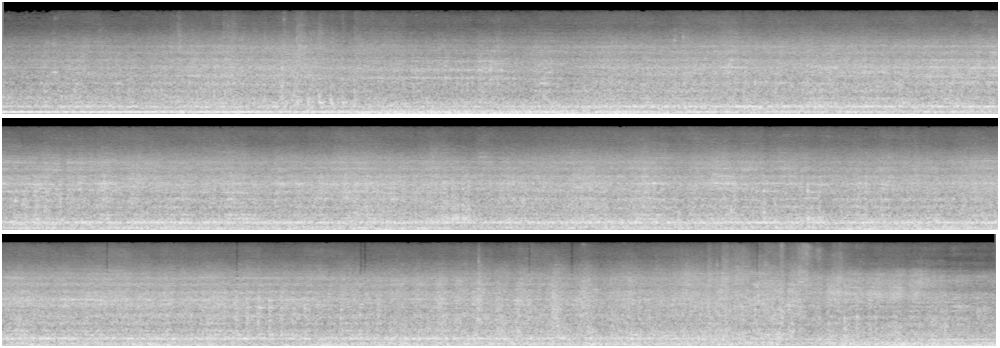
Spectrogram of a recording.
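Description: Freight train wagons rolling past with a steady rumble of wheels on rail and some clickety-clack. A deep low hum at the start fades out about three seconds in.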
